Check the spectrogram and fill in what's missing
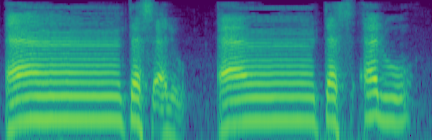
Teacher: أن تسألوا نون ساكنة جاء بعدها التاء، الحكم التجويدي إخفاء حقيقي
